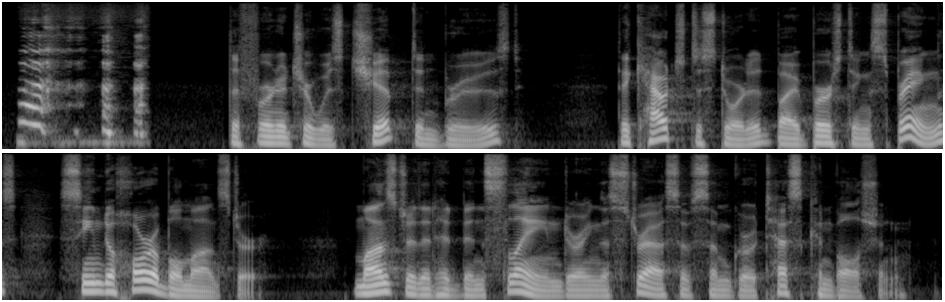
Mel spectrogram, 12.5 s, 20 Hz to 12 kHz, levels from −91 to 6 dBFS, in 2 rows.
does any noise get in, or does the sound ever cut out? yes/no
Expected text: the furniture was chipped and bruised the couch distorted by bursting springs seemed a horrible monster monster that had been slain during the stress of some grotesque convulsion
yes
